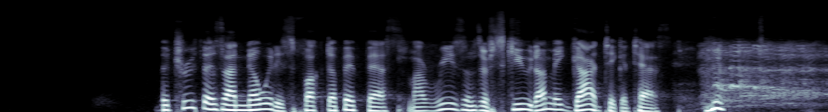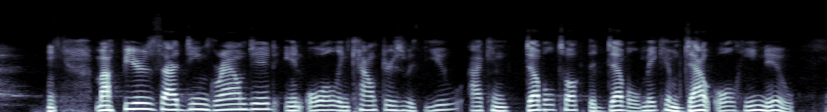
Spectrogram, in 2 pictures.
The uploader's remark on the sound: Our August 3rd 2019 live show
